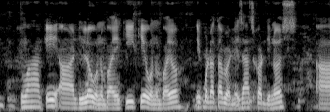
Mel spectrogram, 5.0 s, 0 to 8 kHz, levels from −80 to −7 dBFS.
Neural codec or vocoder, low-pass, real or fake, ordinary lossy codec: none; none; real; none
